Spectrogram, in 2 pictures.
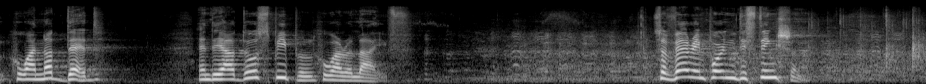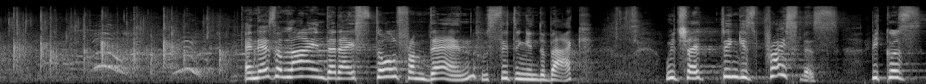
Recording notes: This talk delivered to our tribe, was recorded on Mindvalley’s stage at A-Fest.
